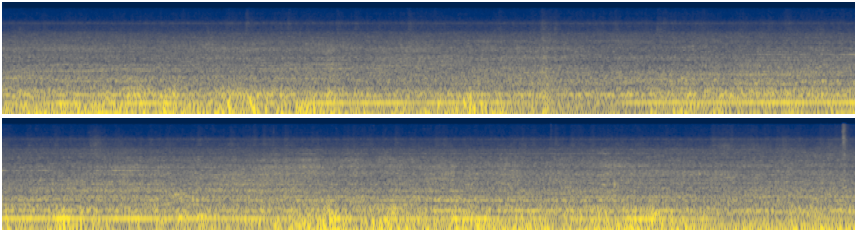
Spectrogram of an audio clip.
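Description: Idling vehicle engine, a steady low hum, with faint voices in the background.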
